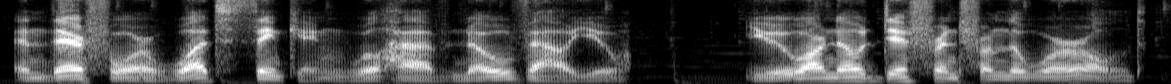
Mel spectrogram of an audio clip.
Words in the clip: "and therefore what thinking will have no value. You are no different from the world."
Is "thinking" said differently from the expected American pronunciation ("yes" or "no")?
no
